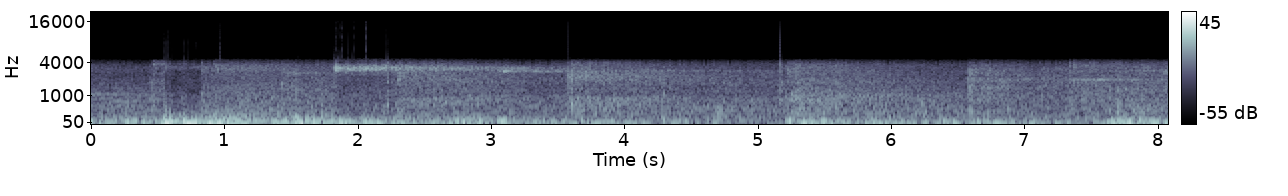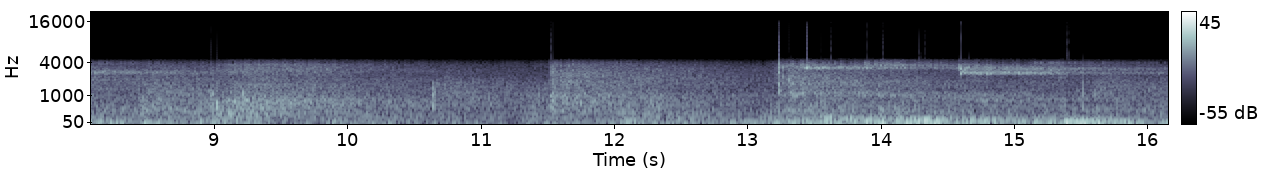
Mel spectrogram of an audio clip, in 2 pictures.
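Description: Badminton rally on a wooden indoor court: sharp racket strikes on the shuttlecock every few seconds and high squeaks of court shoes, over a loud, steady, noisy hall background.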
